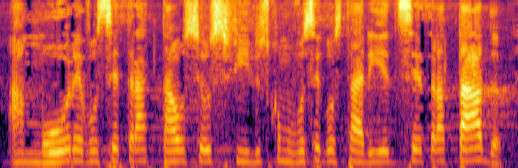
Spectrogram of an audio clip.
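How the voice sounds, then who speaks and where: A middle-aged woman with a Brazilian Portuguese accent, preaching to a conference audience with emphatic, animated delivery and sudden loud bursts. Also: lowish voice, fairly quick, faint music behind. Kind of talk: sermon. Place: conference hall before a live audience.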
